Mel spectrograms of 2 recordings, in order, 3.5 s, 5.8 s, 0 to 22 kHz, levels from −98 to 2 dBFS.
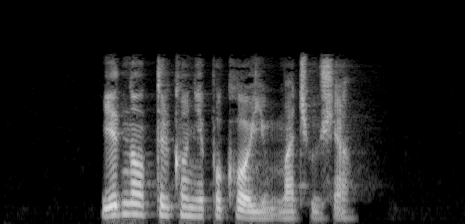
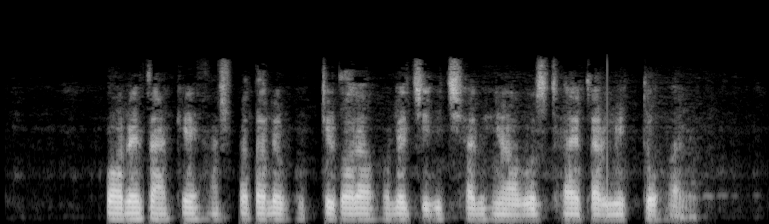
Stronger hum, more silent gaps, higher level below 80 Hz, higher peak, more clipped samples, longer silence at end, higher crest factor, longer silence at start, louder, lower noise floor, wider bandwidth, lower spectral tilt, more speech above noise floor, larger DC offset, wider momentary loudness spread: neither; neither; second, -66 dBFS vs -52 dBFS; about the same, -4 dBFS vs -2 dBFS; neither; first, 0.85 s vs 0.55 s; about the same, 20 dB vs 18 dB; about the same, 0.75 s vs 0.8 s; about the same, -22 LUFS vs -20 LUFS; first, -86 dBFS vs -76 dBFS; about the same, 8.2 kHz vs 7.6 kHz; second, -4 dB/octave vs -6 dB/octave; first, 65 dB vs 57 dB; neither; about the same, 7 LU vs 6 LU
